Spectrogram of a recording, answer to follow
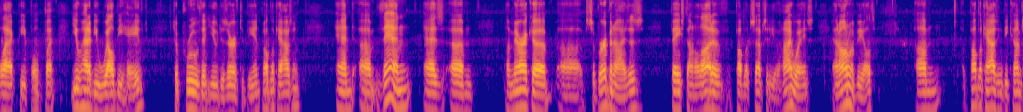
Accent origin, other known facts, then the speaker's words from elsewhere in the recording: New York City, New York, United States; I was born in Parkchester, in the Bronx.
